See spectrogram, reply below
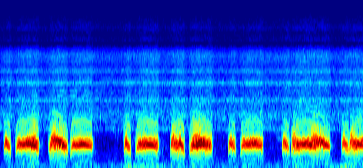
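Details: Spotted dove cooing fast, a quick, clipped style: mellow, low hollow coos in short-long pairs and runs, delivered rapidly with brief pauses, over a faint steady hum.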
